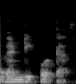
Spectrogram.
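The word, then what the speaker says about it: Gandikota: ठीक है, इसको नाम याद रख लेना इसका, गंडी कोटा, गांधी कोटा जैसे भी याद कर सकते हो।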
